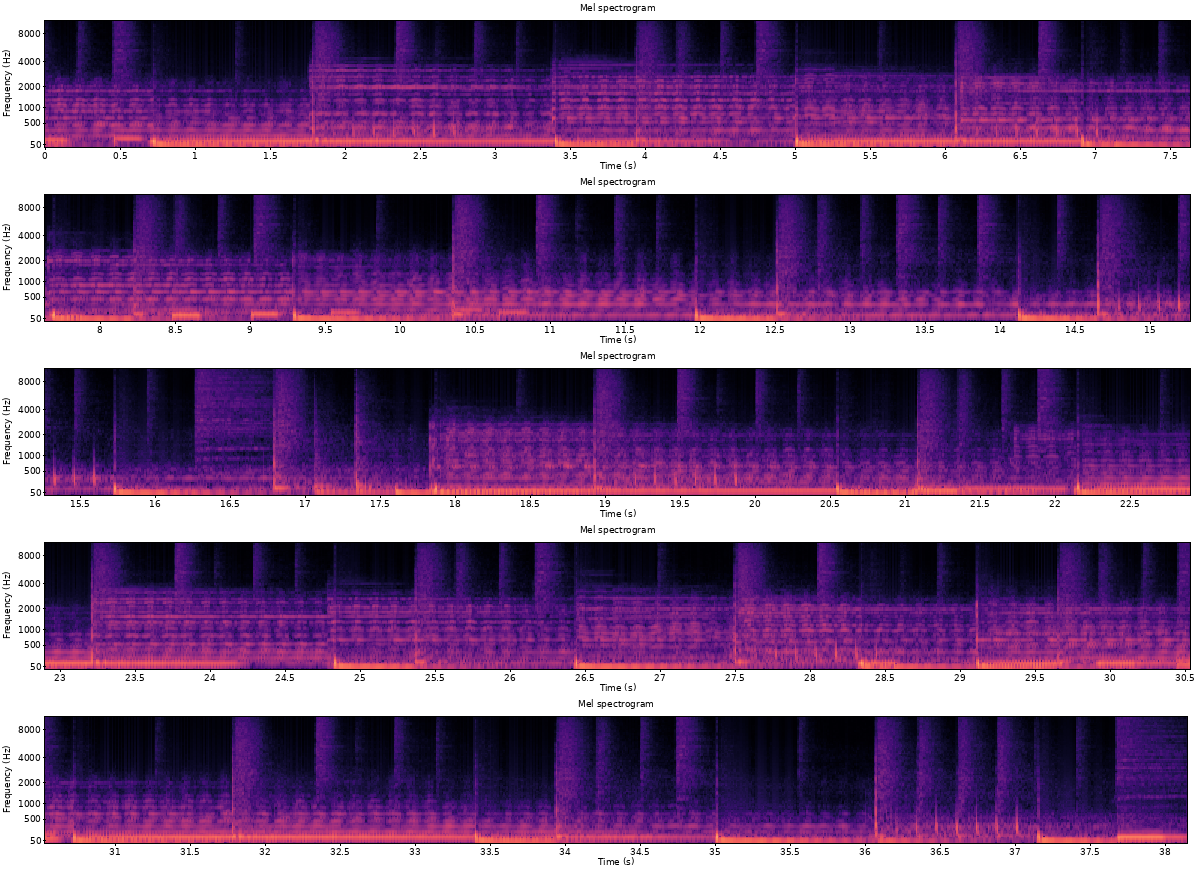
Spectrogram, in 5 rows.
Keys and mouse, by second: 2.6 KP_1, 5.0 Tab, 7.6-9.4 drag, 9.4 middle click, 9.8-13.0 middle drag, 13.0-15.6 drag, 15.8-17.6 drag, 20.2-22.1 drag, 22.1-23.5 middle drag, 25.5 click, 26.3 middle click, 26.9-28.9 drag, 32.2 KP_1, 35.6-36.9 drag.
